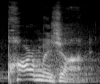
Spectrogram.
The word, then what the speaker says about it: parmesan: pas évident du tout donc vous apprenez la prononciation également ok ça c'est parmesan Parman cheese par je sais il y a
